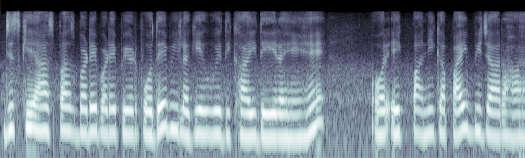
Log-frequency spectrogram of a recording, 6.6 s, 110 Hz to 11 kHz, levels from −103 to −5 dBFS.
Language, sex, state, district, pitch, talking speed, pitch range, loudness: Hindi, female, Rajasthan, Jaipur, 220 Hz, 210 wpm, 205-230 Hz, -14 LUFS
